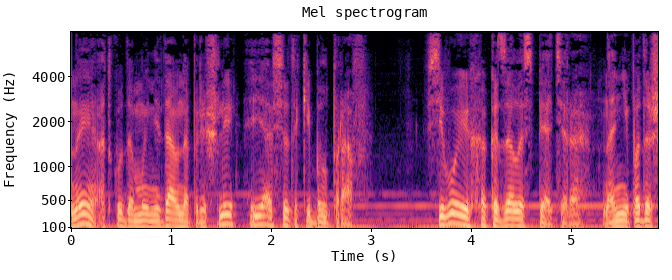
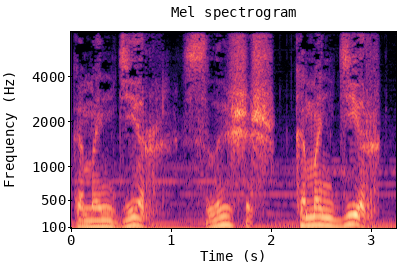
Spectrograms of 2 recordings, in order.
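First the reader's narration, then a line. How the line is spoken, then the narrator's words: Hoarse wheeze. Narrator (Russian): просипел я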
